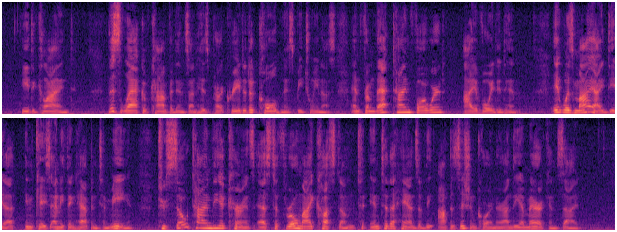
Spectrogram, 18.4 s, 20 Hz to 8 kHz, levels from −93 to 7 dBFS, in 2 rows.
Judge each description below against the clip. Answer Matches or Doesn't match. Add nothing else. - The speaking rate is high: Doesn't match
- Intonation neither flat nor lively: Doesn't match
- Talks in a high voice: Doesn't match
